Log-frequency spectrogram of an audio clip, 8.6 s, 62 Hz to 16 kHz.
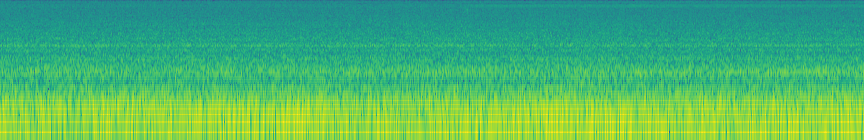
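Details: Mac Pro 1,1/2,1 with 32GB RAM running a benchmark: soft, even whoosh with faint steady tone, no rattle or rising whine, fans ramping only slightly late; normal healthy fan noise under load.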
